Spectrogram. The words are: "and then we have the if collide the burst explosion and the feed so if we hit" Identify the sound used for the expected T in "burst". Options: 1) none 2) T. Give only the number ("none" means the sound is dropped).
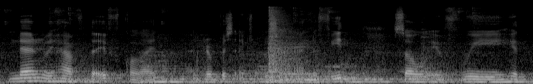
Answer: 1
